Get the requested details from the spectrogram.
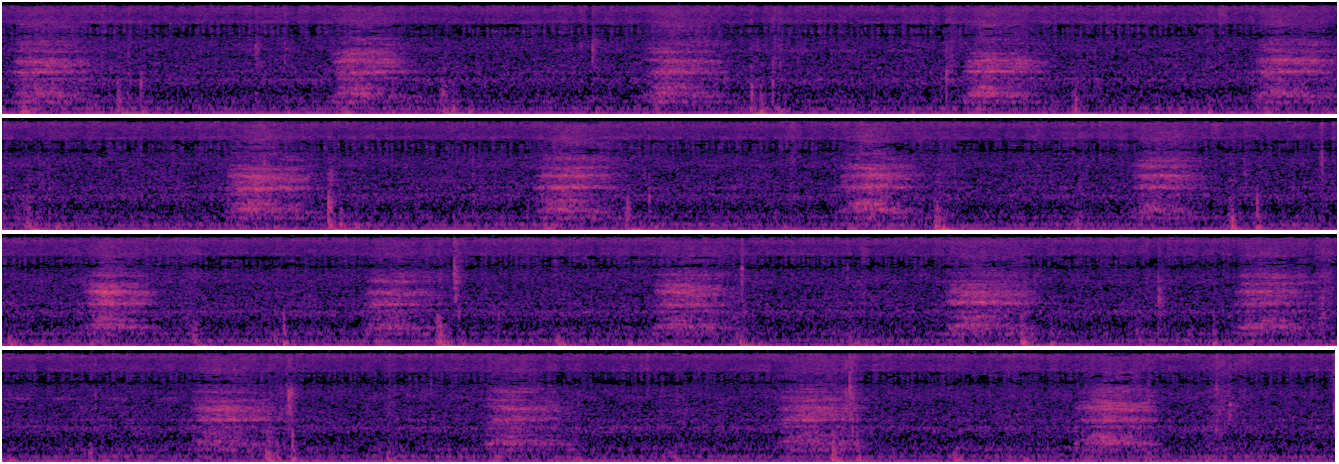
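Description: Feet thump on a padded floor in a steady rhythm.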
